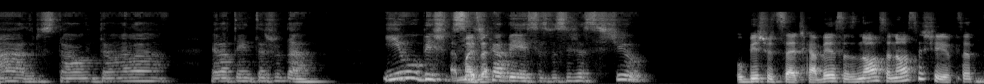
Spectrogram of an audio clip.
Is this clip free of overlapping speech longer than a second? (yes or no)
yes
